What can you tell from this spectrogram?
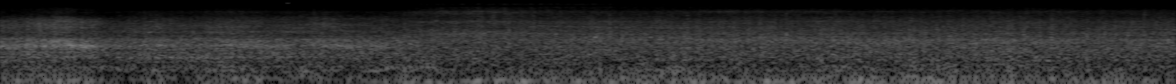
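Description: OO gauge model train running on the layout track: a steady low rumble of wheels and motor with no let-up.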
